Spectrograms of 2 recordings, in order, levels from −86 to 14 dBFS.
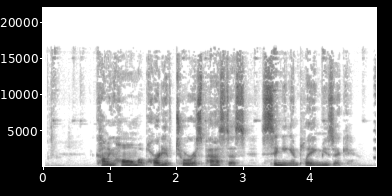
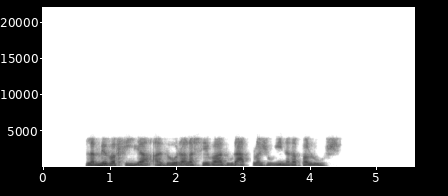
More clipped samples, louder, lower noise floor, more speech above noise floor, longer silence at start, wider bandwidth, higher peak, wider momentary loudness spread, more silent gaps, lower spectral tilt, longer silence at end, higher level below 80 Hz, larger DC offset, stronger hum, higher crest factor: neither; about the same, -19 LUFS vs -18 LUFS; second, -54 dBFS vs under -90 dBFS; second, 35 dB vs over 72 dB; second, 0.1 s vs 0.65 s; first, 17 kHz vs 4.2 kHz; about the same, -2 dBFS vs -2 dBFS; about the same, 10 LU vs 8 LU; neither; second, -3.5 dB/octave vs -12 dB/octave; second, 0 s vs 1.15 s; about the same, -56 dBFS vs -56 dBFS; neither; neither; about the same, 18 dB vs 16 dB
